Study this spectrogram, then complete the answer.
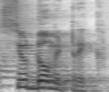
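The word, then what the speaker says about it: pseudometric: स्यूडोमीट्रिक। इस d का नाम हो जाएगा बच्चे स्यूडोमीट्रिक, p साइलेंट है, ठीक है। स्यूडोमेट्रिक, जैसे नाइफ में के साइलेंट होता है वैसे स्यूडो में पी साइलेंट है।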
